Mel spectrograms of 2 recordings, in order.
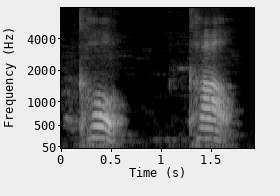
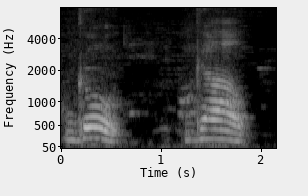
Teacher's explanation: K is voiceless and G is voiced. Both are velar plosive product at the back of the mouth.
